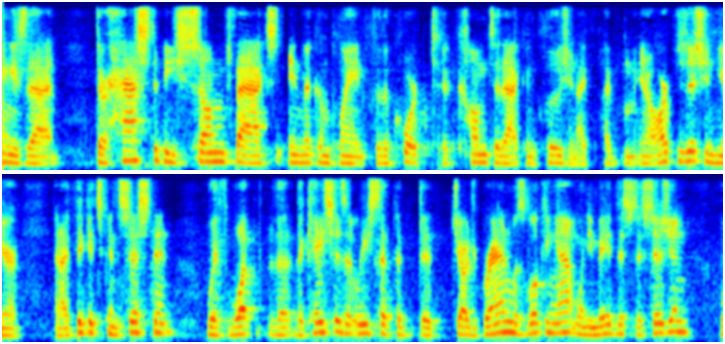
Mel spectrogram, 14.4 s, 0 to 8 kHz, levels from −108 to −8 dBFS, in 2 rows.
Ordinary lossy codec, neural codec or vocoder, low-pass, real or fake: AAC, 48 kbps; none; 7.2 kHz; real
